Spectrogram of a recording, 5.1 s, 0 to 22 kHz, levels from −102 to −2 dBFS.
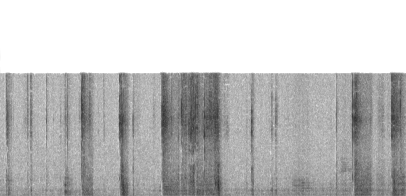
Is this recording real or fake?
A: real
